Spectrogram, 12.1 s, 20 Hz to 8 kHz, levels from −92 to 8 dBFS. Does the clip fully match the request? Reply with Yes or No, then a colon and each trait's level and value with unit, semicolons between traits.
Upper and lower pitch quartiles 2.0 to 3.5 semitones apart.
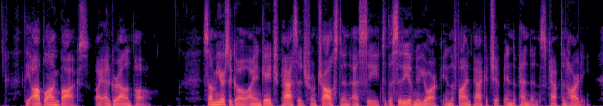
Yes: average, 2.9 semitones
